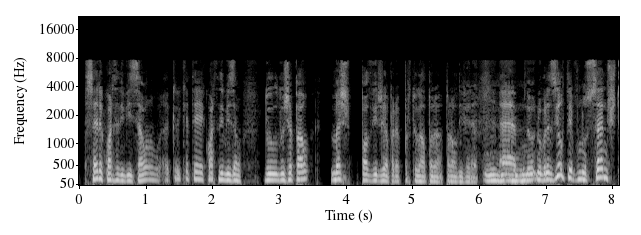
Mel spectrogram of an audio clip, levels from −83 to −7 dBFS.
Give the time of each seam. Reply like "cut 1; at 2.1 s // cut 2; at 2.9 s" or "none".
cut 1; at 6.0 s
